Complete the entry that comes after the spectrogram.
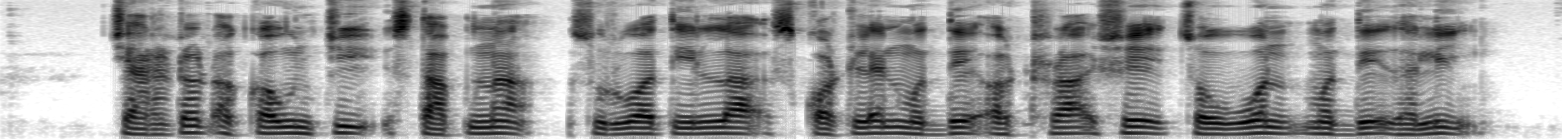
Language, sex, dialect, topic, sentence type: Marathi, male, Varhadi, banking, statement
